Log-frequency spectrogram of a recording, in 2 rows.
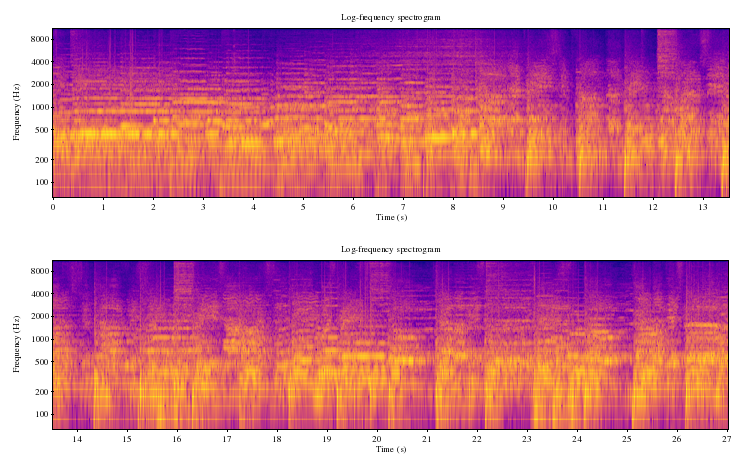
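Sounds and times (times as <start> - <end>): choir singing a hymn: 0.0 - 27.0
orchestra of strings and brass: 0.0 - 27.0.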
